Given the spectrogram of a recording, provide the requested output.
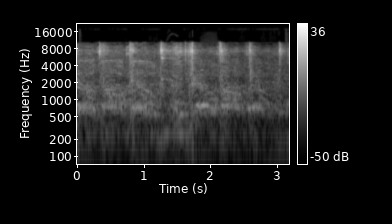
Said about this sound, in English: That's been the sound of America in recent weeks. Angry crowds of furious teachers, nurses, and firefighters.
